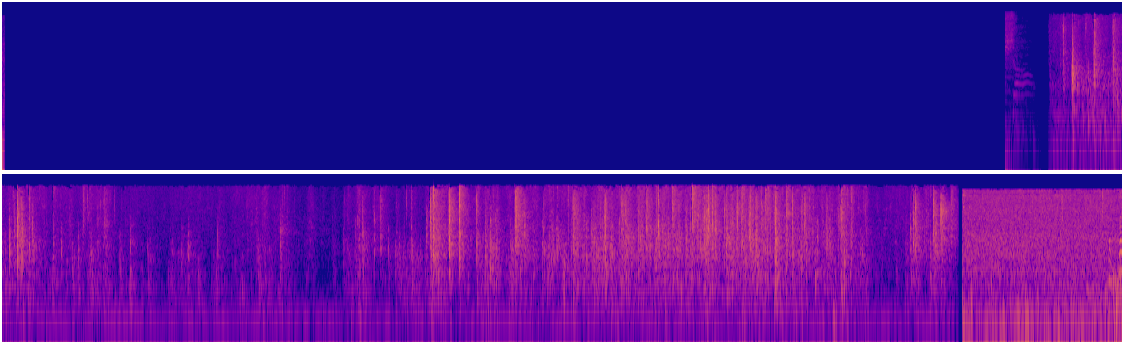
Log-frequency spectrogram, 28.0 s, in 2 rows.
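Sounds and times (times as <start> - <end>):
bag rustling and crinkling: 13.1 - 26.0.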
